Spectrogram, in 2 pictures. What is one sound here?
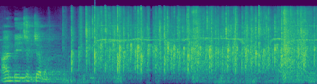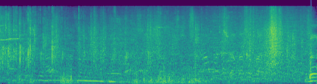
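A crowd claps and cheers outdoors.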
